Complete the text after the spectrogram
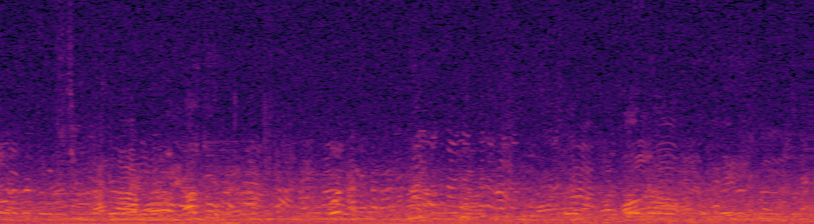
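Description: A crowd of men and women chatters and murmurs nearby.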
